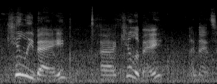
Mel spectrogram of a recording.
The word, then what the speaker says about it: Kilibay: Um the next booth we're going to be looking at is called Kilibbe uh Kilibbe and that's how you pronounce it and they are a huge bubble tea supplier in Taiwan.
